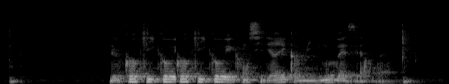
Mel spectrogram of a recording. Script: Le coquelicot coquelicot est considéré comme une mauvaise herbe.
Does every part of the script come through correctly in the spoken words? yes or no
yes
